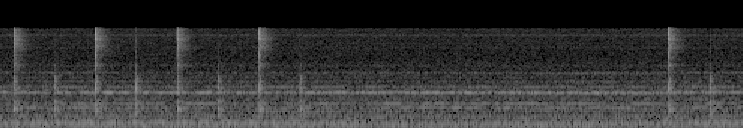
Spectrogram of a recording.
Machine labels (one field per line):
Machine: valve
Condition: normal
